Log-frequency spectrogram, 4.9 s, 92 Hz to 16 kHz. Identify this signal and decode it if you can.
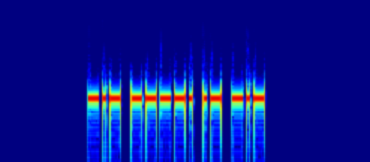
Morse code, heard as a keyed tone, about 25 wpm, 700 Hz. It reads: K9AK
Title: USA Call Signs - 3x Character Spacing - 25wpm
